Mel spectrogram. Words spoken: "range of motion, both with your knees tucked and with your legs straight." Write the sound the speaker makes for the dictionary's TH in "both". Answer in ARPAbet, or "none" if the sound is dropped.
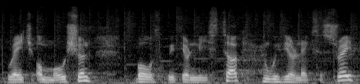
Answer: TH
